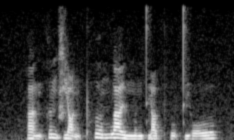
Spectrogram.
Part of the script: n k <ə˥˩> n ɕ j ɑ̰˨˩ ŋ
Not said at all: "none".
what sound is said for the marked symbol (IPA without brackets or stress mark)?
ə˥˩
